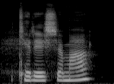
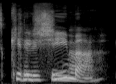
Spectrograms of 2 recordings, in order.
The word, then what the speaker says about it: Kirishima: Well, I listened a lot in the retirement ceremonies to how they were going to say his name. – Kirishima. – It was Kirishima.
